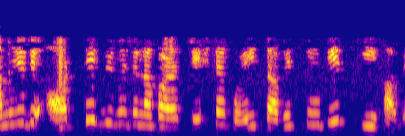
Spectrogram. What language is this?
Bangla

